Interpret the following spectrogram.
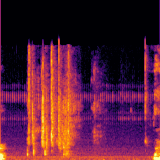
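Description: Small plastic zip bags of diamond-painting drills crinkling as they are handled, a short cluster of crackles about half a second in.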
